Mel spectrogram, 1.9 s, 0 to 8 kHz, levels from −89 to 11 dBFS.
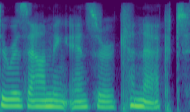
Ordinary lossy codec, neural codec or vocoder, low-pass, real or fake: AAC, 32 kbps; codec, 24 kHz, 0.9 kbps, WavTokenizer, small release; 7.2 kHz; fake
